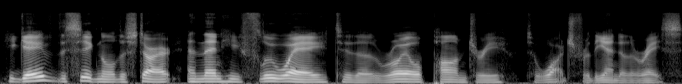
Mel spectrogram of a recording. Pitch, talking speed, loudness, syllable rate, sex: 115 Hz, 210 wpm, -19 LUFS, 4.1 syllables/s, male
